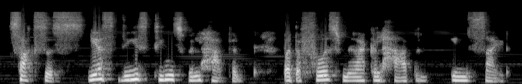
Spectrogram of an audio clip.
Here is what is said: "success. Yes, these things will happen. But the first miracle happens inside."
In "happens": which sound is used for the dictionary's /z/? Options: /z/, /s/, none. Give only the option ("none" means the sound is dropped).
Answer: none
